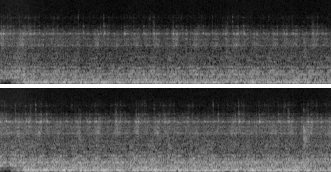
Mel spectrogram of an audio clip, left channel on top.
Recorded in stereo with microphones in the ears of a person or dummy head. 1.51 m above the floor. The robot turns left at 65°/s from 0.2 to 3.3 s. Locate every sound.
Only background noise.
